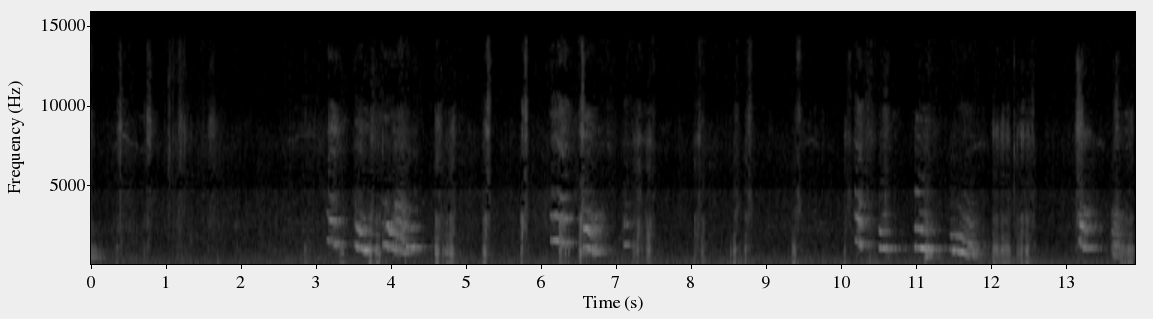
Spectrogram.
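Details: Chihuahua puppy at a pet shop in Guna, Madhya Pradesh, giving thin, high whimpers and squeaky yelps in short bursts, some rising then falling, grouped around seconds three to seven and ten to thirteen over a faint background hiss.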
